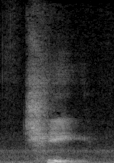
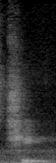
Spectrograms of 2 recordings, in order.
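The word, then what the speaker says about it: qi: Like chi. Q-I. Well, One of the best, most cheap fucking words in Scrabble is chi.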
